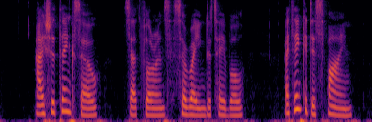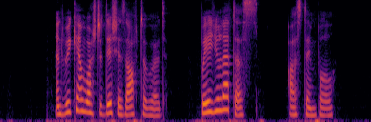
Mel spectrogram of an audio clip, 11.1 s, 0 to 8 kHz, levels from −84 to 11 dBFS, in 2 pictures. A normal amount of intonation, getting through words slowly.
No: average, 4.6 semitones; average, 145 wpm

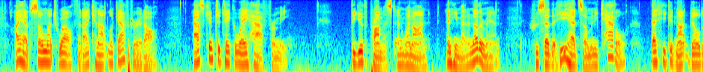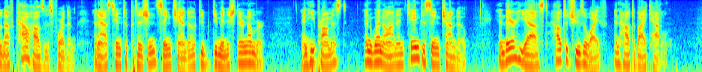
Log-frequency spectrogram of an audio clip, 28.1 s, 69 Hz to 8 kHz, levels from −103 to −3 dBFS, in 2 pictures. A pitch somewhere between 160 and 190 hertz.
No: low, 115 Hz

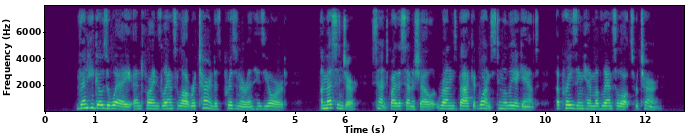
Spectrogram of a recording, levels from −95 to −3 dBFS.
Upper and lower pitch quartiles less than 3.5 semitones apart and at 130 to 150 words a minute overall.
Yes: narrow, 2.6 semitones; average, 140 wpm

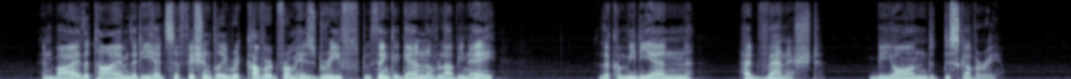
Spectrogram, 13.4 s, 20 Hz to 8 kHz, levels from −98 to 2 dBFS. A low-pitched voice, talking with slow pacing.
Yes: low, 110 Hz; slow, 110 wpm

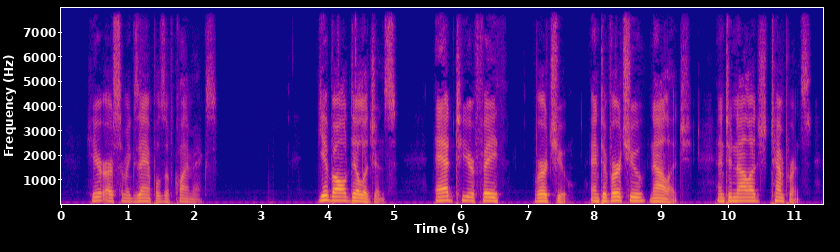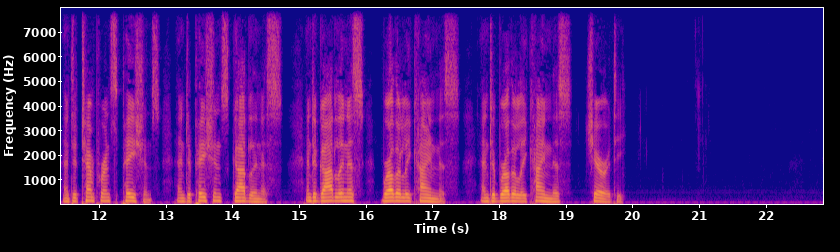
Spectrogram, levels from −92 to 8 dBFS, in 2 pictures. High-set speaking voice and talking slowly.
No: medium, 140 Hz; slow, 105 wpm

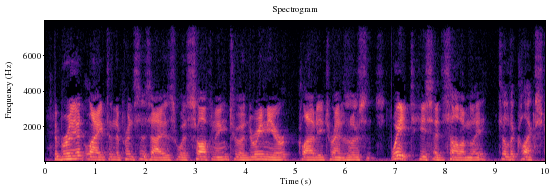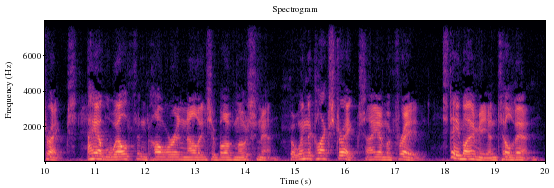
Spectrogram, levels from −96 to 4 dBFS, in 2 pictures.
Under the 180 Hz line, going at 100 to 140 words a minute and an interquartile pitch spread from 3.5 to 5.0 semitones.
No: low, 135 Hz; slow, 135 wpm; average, 2.8 semitones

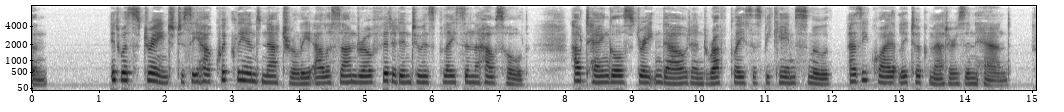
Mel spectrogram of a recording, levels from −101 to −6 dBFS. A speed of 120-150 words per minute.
Yes: slow, 135 wpm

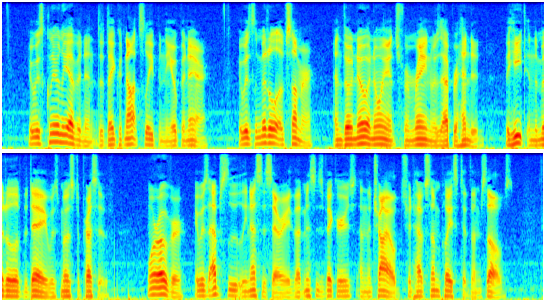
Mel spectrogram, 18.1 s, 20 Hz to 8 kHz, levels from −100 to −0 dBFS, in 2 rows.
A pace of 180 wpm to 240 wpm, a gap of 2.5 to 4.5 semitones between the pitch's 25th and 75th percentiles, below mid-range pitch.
Yes: average, 185 wpm; average, 3.3 semitones; low, 105 Hz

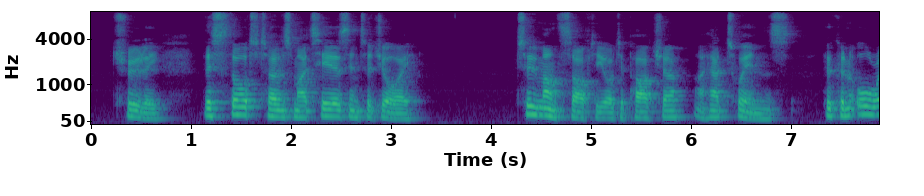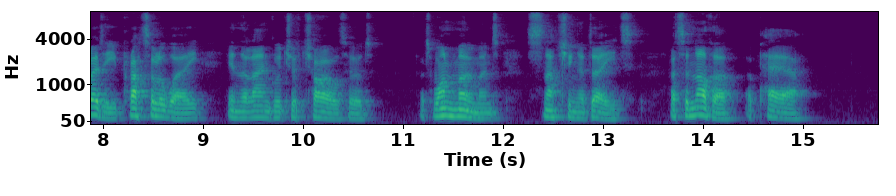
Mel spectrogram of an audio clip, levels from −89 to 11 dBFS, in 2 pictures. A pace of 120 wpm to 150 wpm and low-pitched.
Yes: slow, 135 wpm; low, 120 Hz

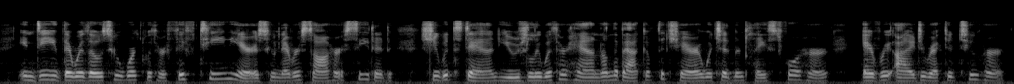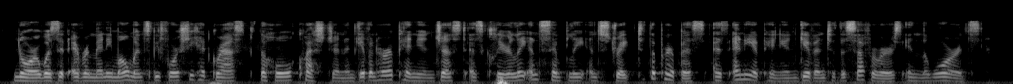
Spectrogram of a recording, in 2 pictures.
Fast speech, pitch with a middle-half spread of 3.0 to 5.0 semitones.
Yes: fast, 225 wpm; average, 3.4 semitones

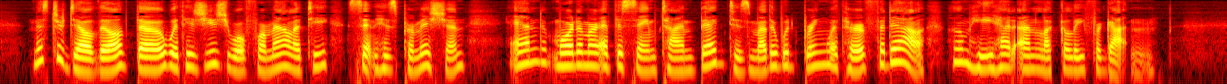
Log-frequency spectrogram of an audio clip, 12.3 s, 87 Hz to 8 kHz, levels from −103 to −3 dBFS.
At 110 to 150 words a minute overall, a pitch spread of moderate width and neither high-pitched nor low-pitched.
No: average, 140 wpm; average, 4.4 semitones; high, 210 Hz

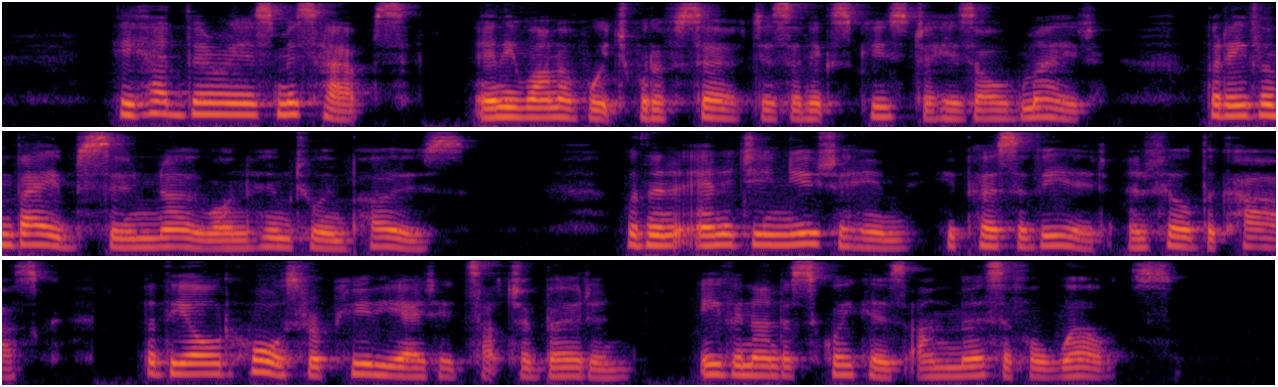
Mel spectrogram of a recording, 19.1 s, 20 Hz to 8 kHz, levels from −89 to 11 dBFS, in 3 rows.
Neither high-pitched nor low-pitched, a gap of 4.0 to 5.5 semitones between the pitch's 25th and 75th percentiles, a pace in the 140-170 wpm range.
Yes: medium, 175 Hz; average, 4.4 semitones; average, 165 wpm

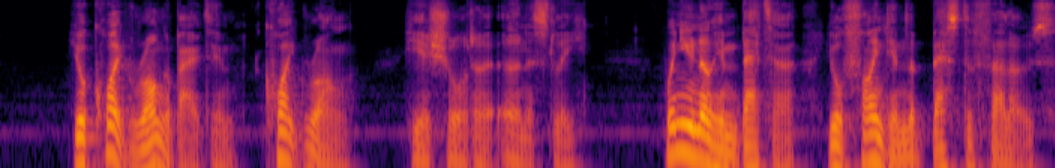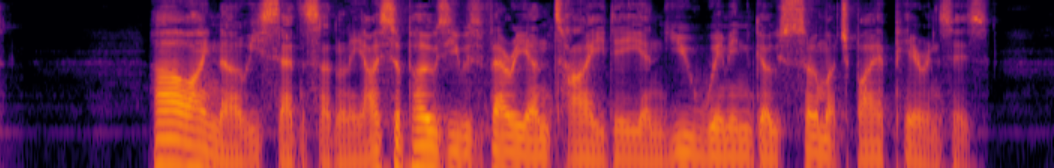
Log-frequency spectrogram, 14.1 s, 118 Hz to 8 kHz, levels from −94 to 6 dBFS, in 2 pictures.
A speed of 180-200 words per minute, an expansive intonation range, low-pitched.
Yes: average, 190 wpm; wide, 5.8 semitones; very low, 80 Hz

